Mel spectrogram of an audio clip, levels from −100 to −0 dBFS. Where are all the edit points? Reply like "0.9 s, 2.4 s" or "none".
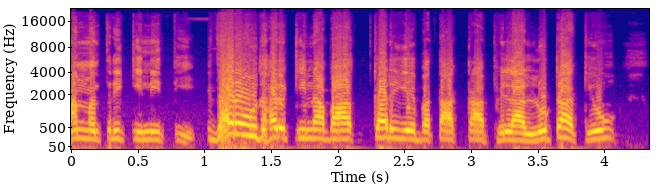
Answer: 1.0 s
